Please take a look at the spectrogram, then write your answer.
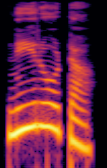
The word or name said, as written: ನೀರೋಟ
